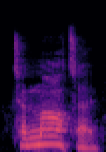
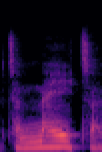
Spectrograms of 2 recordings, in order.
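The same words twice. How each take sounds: First: "tomato" as tuh-MAH-toh; British "tomato" with long ah; British pronunciation. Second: "tomato" as tuh-MAY-toh; American "tomato" with ay; American pronunciation. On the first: Teacher contrasts accents, "tomato" with ah. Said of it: "we're using the long vowel sound". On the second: Teacher contrasts accents, "tomato" with MAY. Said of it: "American English, they have a slightly different". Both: Shown as a demonstration.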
